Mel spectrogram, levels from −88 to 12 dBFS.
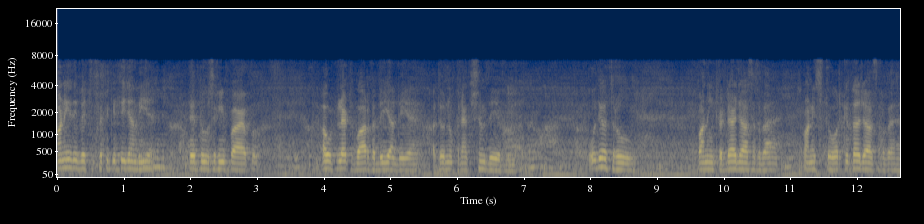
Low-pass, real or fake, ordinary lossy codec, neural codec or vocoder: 7.2 kHz; fake; none; codec, 16 kHz, 2 kbps, X-Codec, WavLM features, trained on Multilingual LibriSpeech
